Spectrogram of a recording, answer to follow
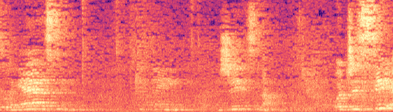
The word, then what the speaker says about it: Odissi: Odissi é como se fala O-D-I-S-S-I.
